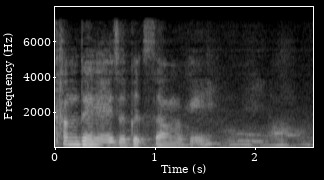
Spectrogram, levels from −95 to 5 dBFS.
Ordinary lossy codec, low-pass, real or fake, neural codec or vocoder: MP3, 64 kbps; 7.2 kHz; fake; codec, 44.1 kHz, 2.6 kbps, DAC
